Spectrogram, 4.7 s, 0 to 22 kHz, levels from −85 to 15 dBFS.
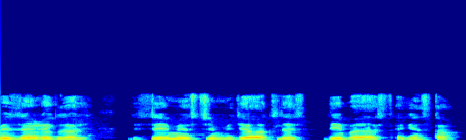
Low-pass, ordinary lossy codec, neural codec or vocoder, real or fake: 7.2 kHz; none; none; real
